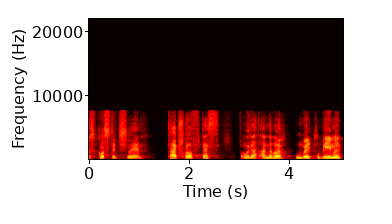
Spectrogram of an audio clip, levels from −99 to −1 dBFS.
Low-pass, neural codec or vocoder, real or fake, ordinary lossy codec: none; codec, 16 kHz, 1 kbps, FreqCodec, larger model; fake; none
